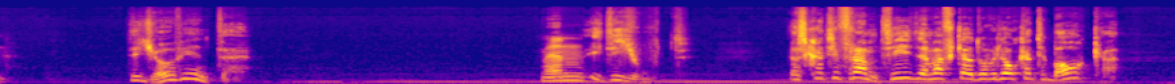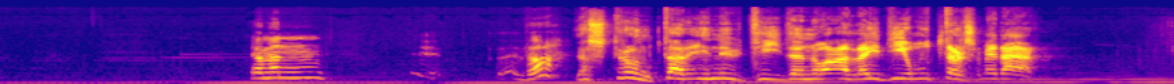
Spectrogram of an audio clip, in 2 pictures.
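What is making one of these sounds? An elderly man speaks with animation and close by.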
